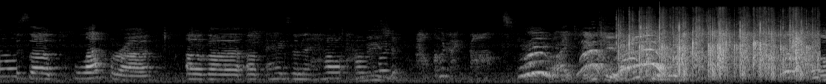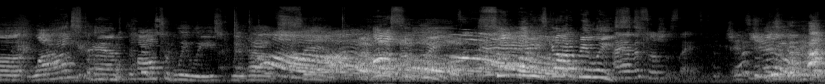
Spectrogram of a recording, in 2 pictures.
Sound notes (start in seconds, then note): 5.9 applause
